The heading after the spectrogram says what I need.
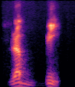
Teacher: یہ مجموعہ ہے رب اور بی، اس لیے ہم اس کو ٹھہر کے ادا کرتے ہیں ربی، یعنی ربی نہیں ربی.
